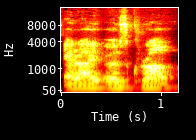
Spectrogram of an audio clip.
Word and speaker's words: Eray Ozkural: good enough it's called it's pronounced ery oscar but right i think that's not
